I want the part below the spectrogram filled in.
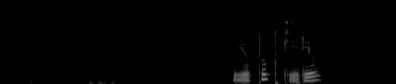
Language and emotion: Russian, neutral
